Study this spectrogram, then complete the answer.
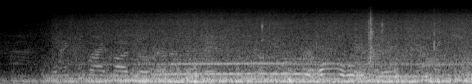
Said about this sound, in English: Captain James Netzel steers the small boat out onto the water. The people on board will become quite chatty later, but for now, everyone is quiet.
